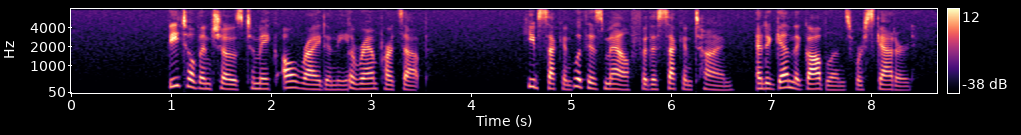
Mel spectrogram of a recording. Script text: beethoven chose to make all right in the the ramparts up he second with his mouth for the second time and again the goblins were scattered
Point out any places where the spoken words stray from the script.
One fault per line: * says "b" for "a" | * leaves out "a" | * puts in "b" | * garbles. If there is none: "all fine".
all fine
